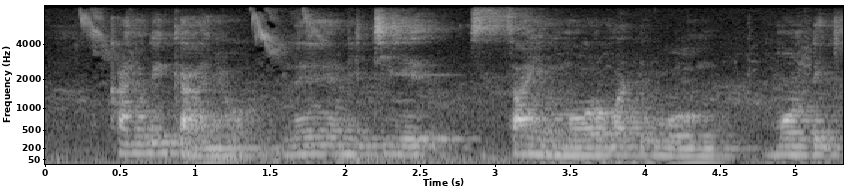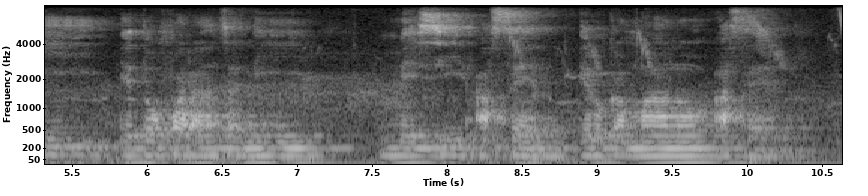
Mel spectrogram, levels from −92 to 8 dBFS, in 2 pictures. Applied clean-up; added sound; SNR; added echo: none; Bird vocalization, bird call, bird song; 15 dB; reverberation time 0.7 s.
